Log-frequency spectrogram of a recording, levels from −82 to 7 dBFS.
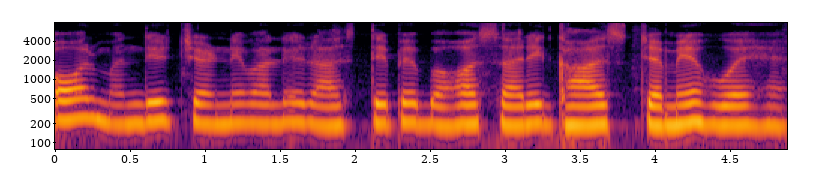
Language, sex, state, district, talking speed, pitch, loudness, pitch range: Hindi, female, Chhattisgarh, Bastar, 145 wpm, 200 Hz, -15 LUFS, 190-210 Hz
